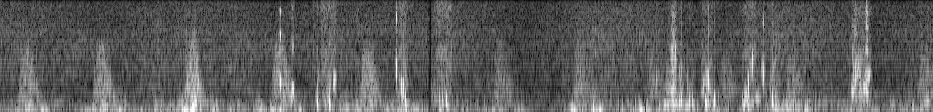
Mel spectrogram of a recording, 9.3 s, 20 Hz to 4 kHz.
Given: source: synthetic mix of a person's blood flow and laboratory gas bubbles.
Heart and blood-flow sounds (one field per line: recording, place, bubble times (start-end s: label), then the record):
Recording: Doppler ultrasound of blood flow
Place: subclavian vein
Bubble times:
2.77-2.85 s: bubbles
2.88-2.96 s: bubbles
3.13-3.38 s: bubbles
3.94-4.11 s: bubbles
4.36-4.51 s: bubbles
6.54-6.97 s: bubbles
7.00-7.19 s: bubbles
7.41-7.80 s: bubbles
8.51-8.72 s: bubbles
9.22-9.31 s: bubbles
From the record:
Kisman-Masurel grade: 233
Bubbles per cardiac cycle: several, 3 to 8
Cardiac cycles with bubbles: 50 to 99%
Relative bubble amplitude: loud (0.450 to 0.775)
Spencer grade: 3 (all of the cardiac periods contain showers or single bubble signals, but not dominating or overriding the cardiac motion signals)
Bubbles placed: anywhere in the cardiac cycle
